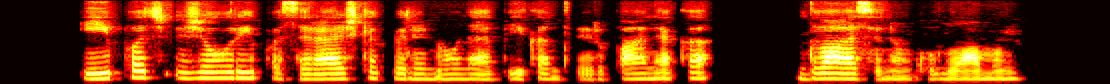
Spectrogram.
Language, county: Lithuanian, Kaunas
